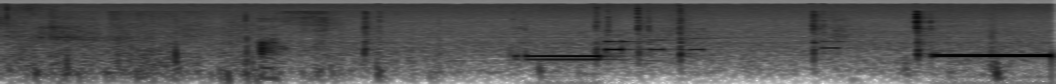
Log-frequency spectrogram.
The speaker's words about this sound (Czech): Takže já nevím, jak to předvést, jo, ale mám takhle, ukážu, že se volám vlastně z toho jednoho telefonu a zvoní to na tady tomhle. Asi si nezavoláme, protože jsme v jedné místnosti.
